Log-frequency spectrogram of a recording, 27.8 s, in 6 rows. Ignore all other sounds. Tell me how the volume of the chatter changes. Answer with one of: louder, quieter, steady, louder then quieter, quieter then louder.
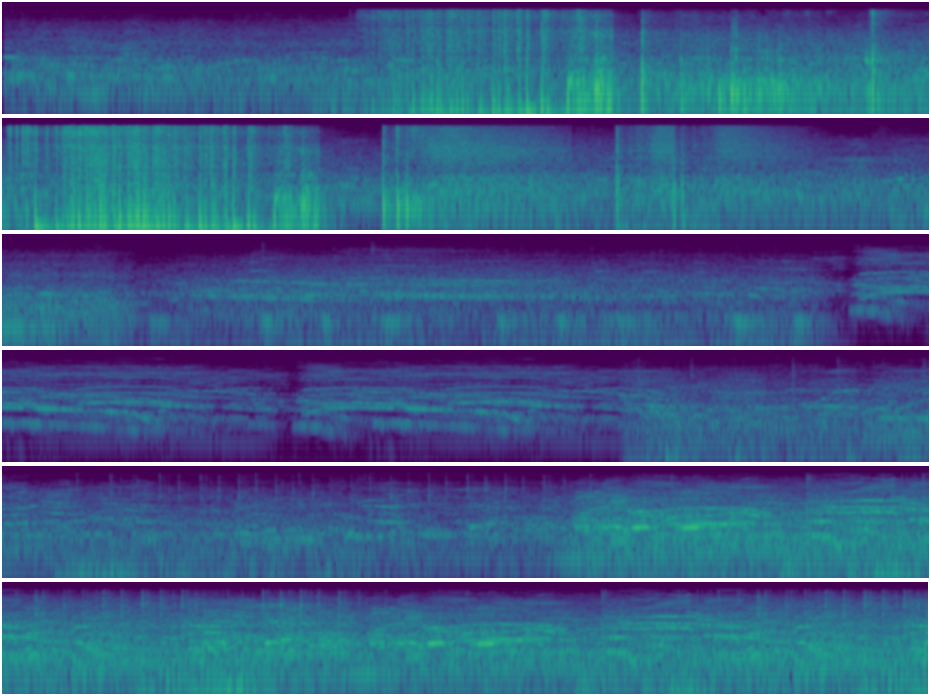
louder.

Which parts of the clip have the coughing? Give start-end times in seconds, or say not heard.
not heard.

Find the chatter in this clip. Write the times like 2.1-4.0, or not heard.
0.0-27.7.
